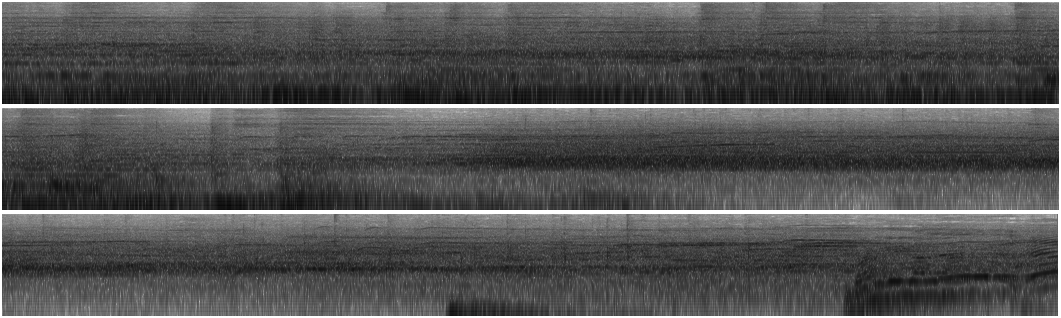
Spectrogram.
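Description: Live concert band music with heavy bass and drums, amplified in a large hall, ending about eleven seconds in. The audience then cheers and claps, with whoops and whistles over the crowd noise.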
